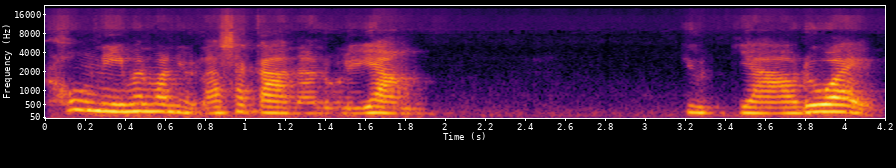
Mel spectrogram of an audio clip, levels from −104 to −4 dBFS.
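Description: Speech with plainly audible Opus compression throughout, likely from a low-bitrate hybrid-mode encode near 16 kbps, sounding hoarse and grainy. On a spectrogram, noise-filled upper bands still extend to about 20 kHz.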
